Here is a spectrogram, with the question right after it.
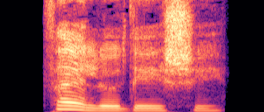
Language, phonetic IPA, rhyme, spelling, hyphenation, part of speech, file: Hungarian, [ˈfɛjløːdeːʃi], -ʃi, fejlődési, fej‧lő‧dé‧si, adjective, Hu-fejlődési.ogg
- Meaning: developmental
